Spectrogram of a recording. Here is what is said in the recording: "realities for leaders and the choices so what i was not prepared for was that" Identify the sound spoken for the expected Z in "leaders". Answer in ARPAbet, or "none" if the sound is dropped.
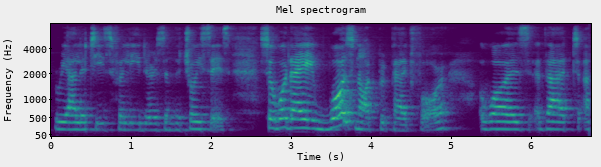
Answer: Z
